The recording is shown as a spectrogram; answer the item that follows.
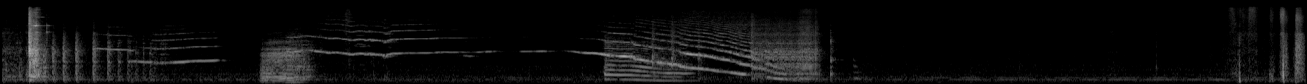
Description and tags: This is a door creaking.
